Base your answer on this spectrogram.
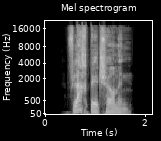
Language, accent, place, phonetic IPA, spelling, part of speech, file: German, Germany, Berlin, [ˈflaxbɪltˌʃɪʁmən], Flachbildschirmen, noun, De-Flachbildschirmen.ogg
- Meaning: dative plural of Flachbildschirm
